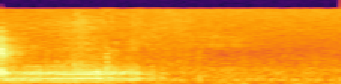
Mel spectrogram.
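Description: A man's drawn-out, low hesitation hum, an 'mmm' held with closed lips while he searches for his next words. It fades out after about a second, leaving quiet room tone.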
